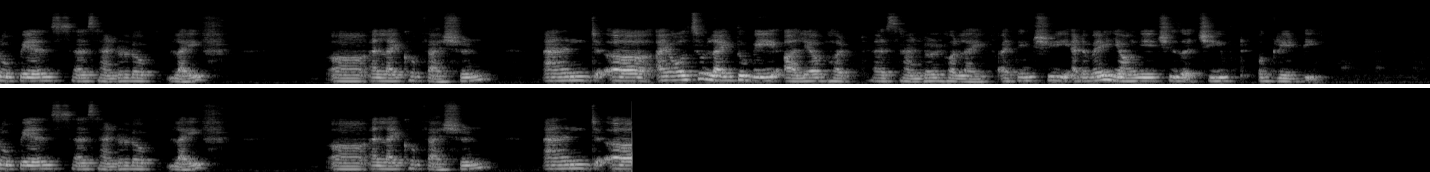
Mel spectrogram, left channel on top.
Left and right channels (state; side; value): drops out; right; at 6.4 s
